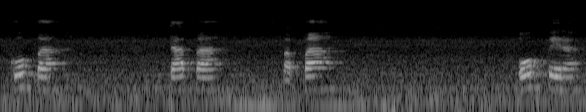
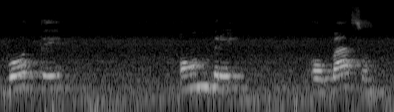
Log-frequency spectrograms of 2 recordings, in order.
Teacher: La única diferencia entre estos dos es que en el sonido P las cuerdas no vibran, pero en el sonido B sí.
